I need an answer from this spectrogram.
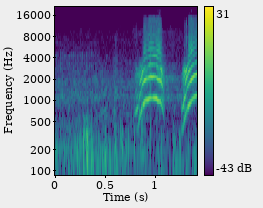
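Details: Two shrill, arching screams, each rising then falling in pitch, from a spotted hyena cub injured and brutalized by an adult hyena trying to take over, on a live African bush cam around 5:30 in the morning.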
